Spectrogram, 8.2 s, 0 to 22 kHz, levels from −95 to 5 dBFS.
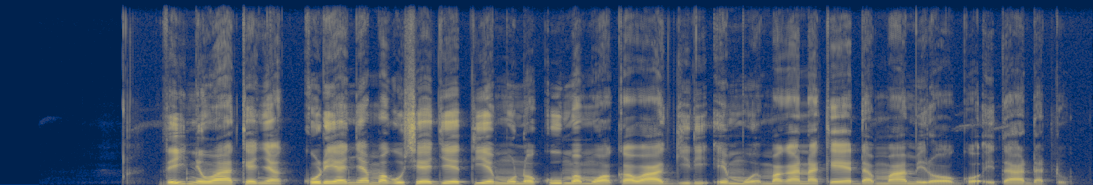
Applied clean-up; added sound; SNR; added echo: none; none; none; none.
